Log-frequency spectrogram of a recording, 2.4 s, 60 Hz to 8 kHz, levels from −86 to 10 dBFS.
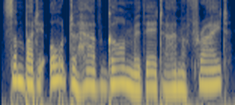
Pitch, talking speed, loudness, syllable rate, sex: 150 Hz, 230 wpm, -16 LUFS, 6.0 syllables/s, male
